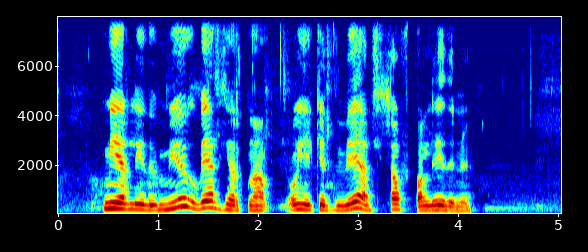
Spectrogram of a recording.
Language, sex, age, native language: Icelandic, female, 30-39, Icelandic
